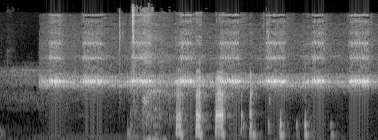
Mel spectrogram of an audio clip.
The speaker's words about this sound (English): Go ahead and give yourself the crickets on that one.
